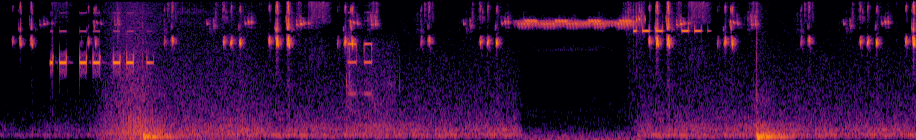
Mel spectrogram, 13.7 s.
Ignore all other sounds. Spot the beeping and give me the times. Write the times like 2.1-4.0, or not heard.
0.8-2.4, 5.2-5.8, 9.5-10.7.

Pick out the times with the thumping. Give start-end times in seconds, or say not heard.
2.1-2.6, 11.3-11.9.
